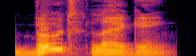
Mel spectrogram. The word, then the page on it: bootlegging: British English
